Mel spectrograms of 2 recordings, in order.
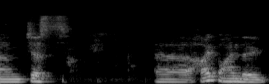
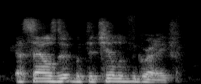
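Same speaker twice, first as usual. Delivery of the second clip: ordinary talk, nothing marked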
